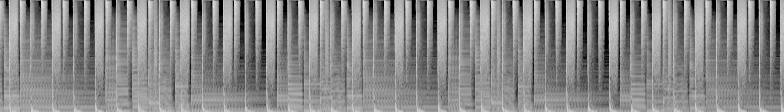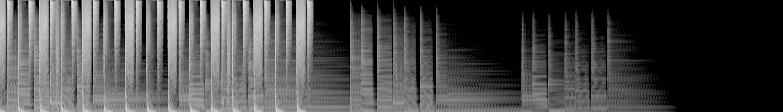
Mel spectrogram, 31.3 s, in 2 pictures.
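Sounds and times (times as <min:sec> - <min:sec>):
electro trance music: 0:00.0 - 0:22.0.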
